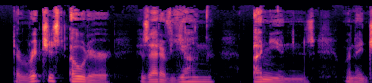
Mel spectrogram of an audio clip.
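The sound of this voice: The speaker uses an unforced reading voice. Nothing more stands out.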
